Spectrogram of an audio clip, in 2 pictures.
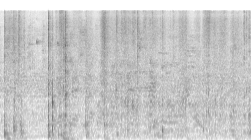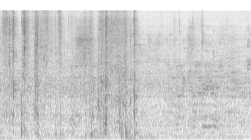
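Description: Handling of a small black cardboard card box: it is lifted from a stack, its lid is opened and a foam insert is pulled out, giving a run of clicks, scrapes and rustles that quiets down near the end.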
